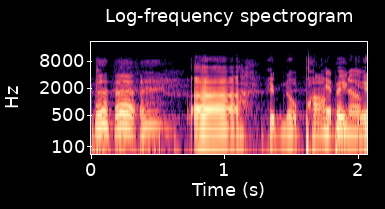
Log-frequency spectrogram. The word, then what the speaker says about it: hypnopompic: Hypnopompic and hypnagogic.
